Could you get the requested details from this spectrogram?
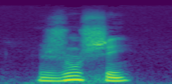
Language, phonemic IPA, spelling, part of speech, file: French, /ʒɔ̃.ʃe/, joncher, verb, Fr-joncher.ogg
- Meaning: 1. to scatter, sprinkle (e.g. flowers) 2. to cover, litter, to be strewn over (be widespread, be sprawled across/around)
